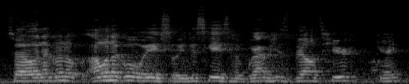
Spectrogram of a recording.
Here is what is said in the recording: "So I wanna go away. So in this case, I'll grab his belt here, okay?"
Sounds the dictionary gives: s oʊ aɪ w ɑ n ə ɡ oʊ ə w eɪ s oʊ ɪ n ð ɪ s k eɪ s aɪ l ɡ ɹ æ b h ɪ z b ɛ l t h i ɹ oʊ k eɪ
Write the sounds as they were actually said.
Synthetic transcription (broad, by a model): s oʊ aɪ w ɑ n ə ɡ oʊ ə w eɪ s oʊ ɪ n ð ɪ s k eɪ s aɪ ɡ ɹ æ b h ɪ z b ɛ l t h i ɹ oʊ k eɪ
